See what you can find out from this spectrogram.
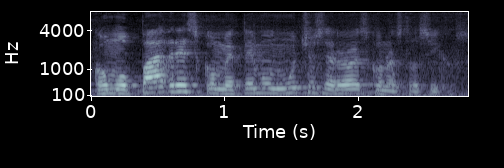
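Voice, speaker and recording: A man's voice: fairly high pitch, normal speed, slight background noise. A man preaching a sermon, emphatic and repetitive, often calling the congregation "brothers". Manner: emphatic, repeats lines, addresses congregation as brothers.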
